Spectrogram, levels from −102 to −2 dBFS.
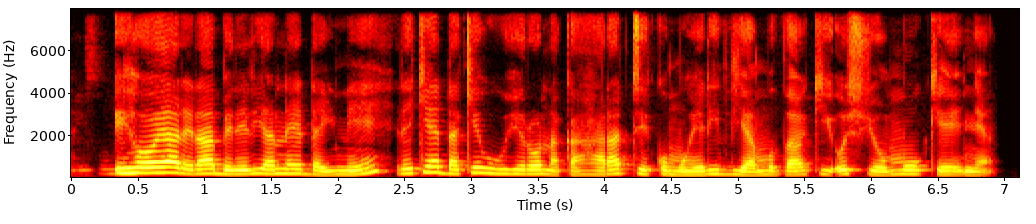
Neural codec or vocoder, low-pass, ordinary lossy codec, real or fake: none; none; none; real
